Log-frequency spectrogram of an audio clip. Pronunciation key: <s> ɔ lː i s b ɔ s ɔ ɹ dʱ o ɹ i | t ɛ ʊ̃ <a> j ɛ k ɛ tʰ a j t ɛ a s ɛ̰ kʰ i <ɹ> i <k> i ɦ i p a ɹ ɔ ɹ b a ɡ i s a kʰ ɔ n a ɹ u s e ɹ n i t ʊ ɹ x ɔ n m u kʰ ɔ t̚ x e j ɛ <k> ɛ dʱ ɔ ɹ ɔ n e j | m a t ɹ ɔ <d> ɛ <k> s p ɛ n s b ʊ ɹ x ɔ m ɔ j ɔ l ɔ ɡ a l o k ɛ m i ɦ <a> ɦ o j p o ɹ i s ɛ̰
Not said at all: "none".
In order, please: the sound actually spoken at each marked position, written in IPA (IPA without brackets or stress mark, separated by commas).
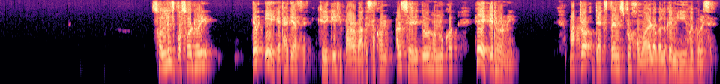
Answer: s, e, ɹ, k, k, d, k, i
